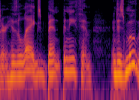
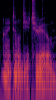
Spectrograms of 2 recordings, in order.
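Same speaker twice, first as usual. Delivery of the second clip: cold; 11 dB quieter than usual. Shown as a demonstration. Reader rehearsing the Count's reply, cold and hushed. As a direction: try the line cold and hushed.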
